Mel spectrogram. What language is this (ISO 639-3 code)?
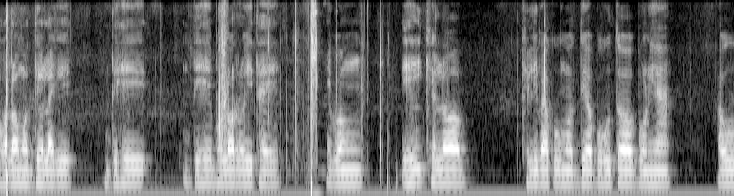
ori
